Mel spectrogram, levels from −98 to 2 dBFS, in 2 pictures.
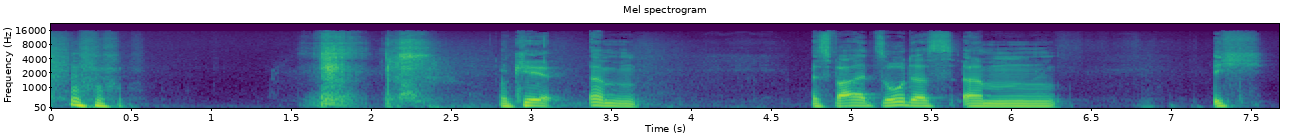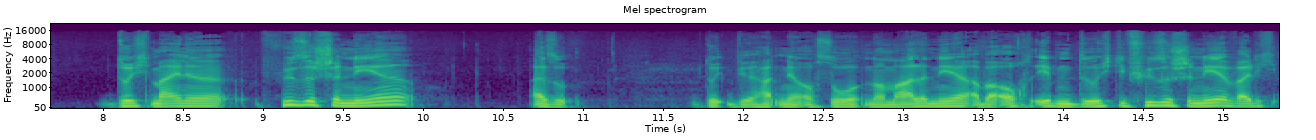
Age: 30-49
